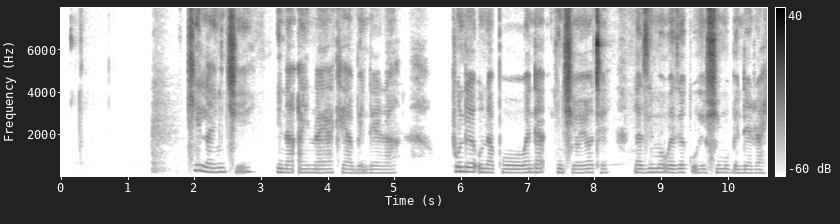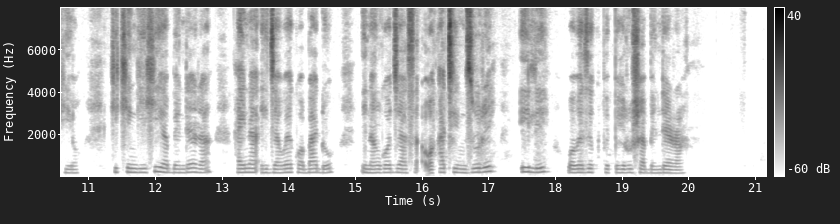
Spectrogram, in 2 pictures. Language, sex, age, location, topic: Swahili, female, 25-35, Kisumu, education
